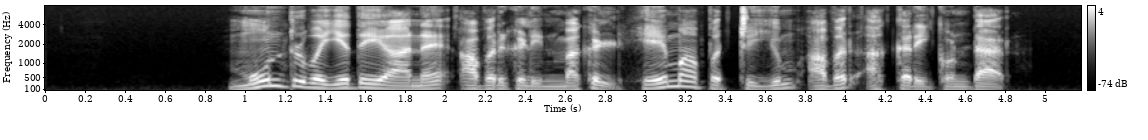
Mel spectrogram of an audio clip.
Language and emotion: Tamil, neutral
